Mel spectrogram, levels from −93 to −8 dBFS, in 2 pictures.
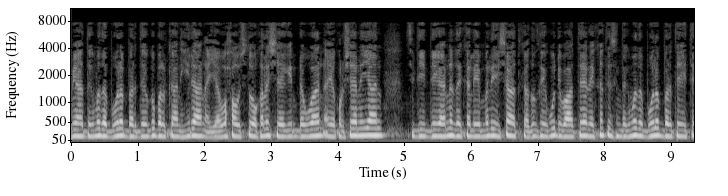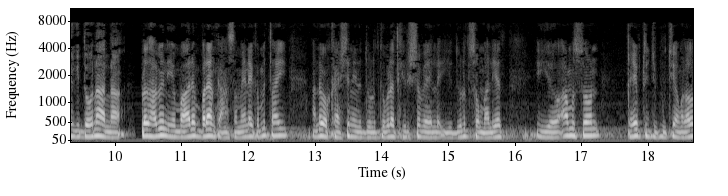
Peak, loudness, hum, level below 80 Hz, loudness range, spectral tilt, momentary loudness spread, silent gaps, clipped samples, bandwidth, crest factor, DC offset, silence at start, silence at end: -12 dBFS; -30 LUFS; none; -60 dBFS; 4 LU; -8 dB/octave; 7 LU; none; under 0.1%; 8 kHz; 16 dB; under 0.1%; 0 s; 0 s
